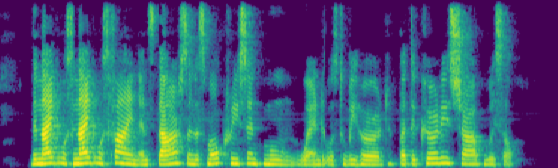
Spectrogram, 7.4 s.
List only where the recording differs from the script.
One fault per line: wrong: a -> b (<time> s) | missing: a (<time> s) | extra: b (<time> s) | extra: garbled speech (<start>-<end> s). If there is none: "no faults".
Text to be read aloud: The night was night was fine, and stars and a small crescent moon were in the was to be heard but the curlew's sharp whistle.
no faults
